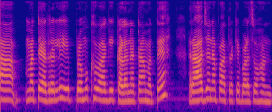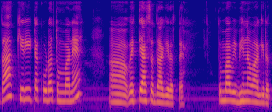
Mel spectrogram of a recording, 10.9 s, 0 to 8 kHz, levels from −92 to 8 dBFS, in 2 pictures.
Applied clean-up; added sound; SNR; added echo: none; none; none; none.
